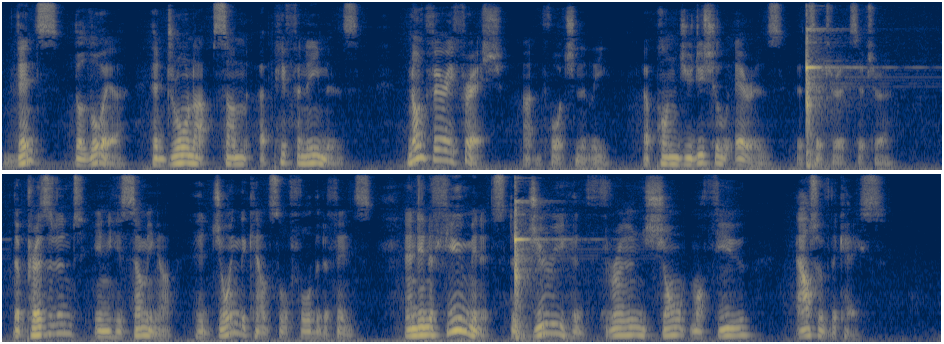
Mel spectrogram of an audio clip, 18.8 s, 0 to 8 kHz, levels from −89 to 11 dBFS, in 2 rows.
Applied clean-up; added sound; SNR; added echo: none; Piano; -1 dB; none.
